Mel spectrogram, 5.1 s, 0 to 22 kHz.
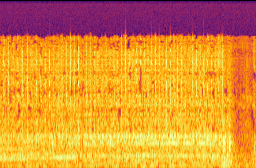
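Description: A Titan 1341 industrial cylinder arm sewing machine winds a bobbin with a steady, close mechanical whir that cuts off near the end.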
